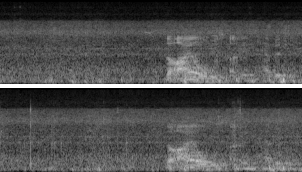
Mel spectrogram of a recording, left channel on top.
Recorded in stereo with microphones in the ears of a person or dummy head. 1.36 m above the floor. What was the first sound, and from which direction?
A man speaking, 60° left (ahead or behind).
